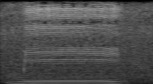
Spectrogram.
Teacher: Nah, itu termasuk ke hukum bacaan mad tabi'i, mad tabi'iyya yang dibaca 2 harokat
